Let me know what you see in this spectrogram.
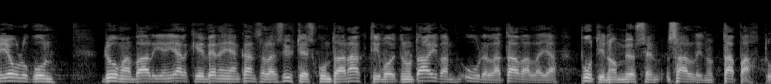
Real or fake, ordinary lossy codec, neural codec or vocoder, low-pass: real; none; none; 7.2 kHz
